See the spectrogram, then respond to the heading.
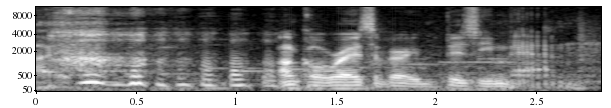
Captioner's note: Pat laughs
